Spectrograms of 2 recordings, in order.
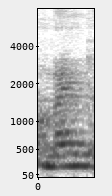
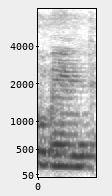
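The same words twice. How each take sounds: First: "मेंट" with a weak schwa, like "munt"; "मेंट" said as an unstressed "mənt"; reduced suffix vowel. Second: "मेंट" with a full, clear e as in "men"; "मेंट" pronounced like the word "meant"; standalone full vowel. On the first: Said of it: "शब्द के साथ जुड़ जाता है". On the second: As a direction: say "मेंट" as spelt, with an open e. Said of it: "तो मेंट हो जाता है". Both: Shown as a demonstration.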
